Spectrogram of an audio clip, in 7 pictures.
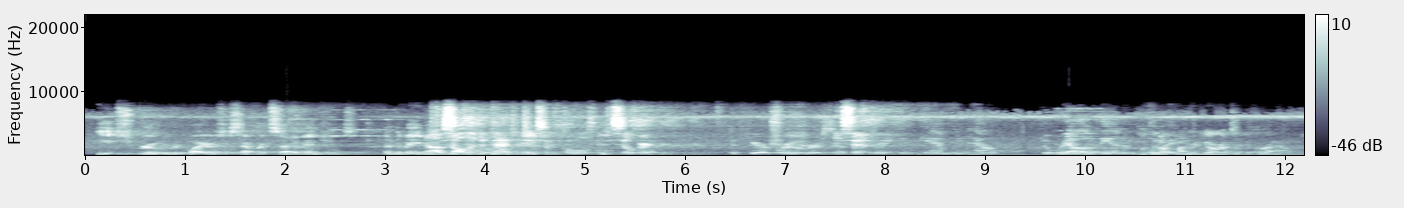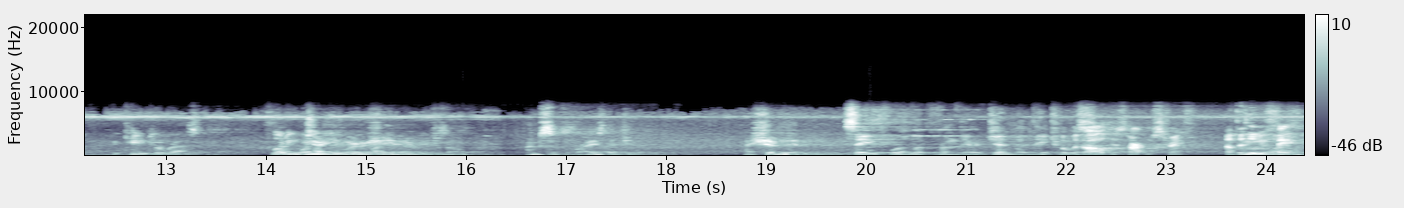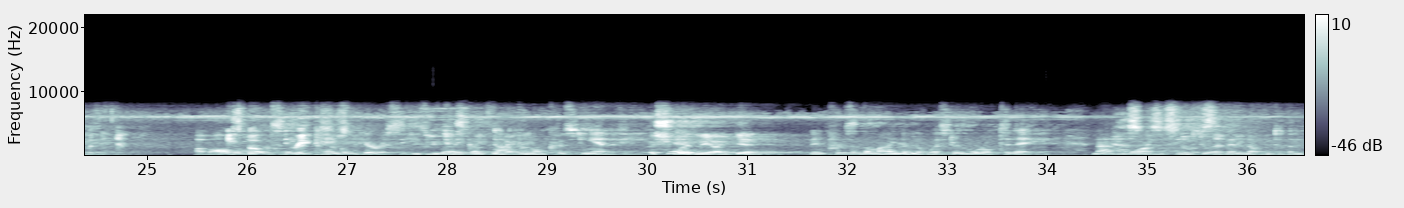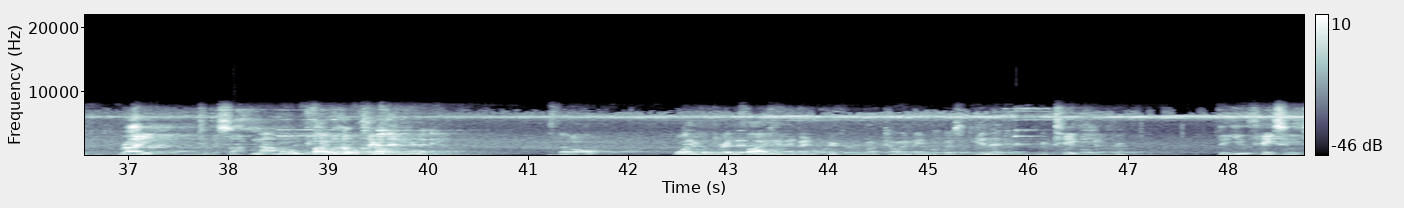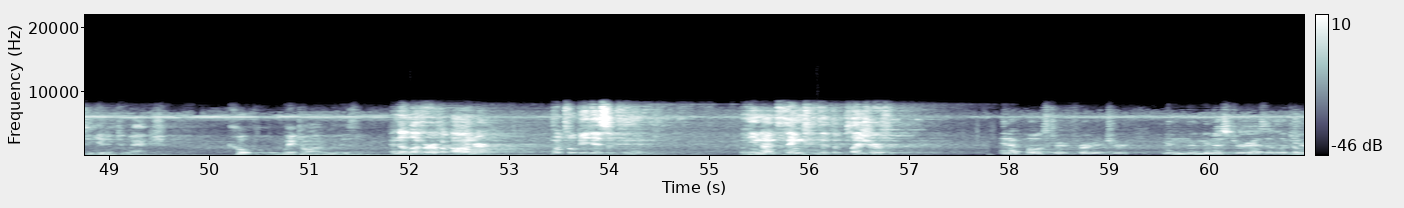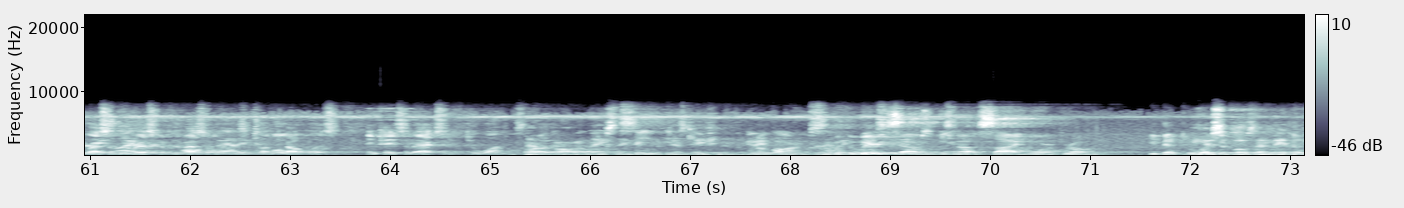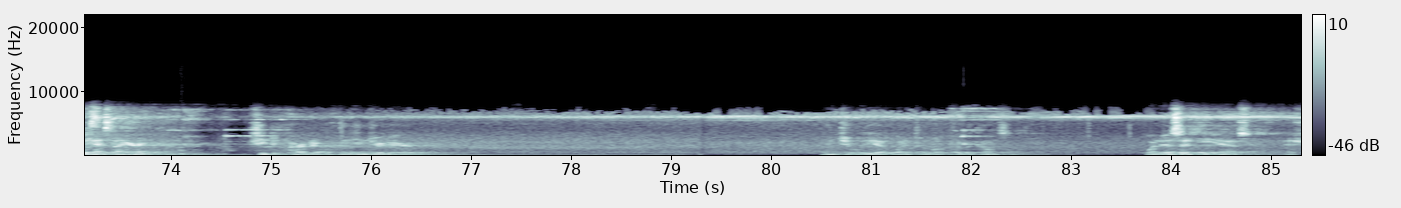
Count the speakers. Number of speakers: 10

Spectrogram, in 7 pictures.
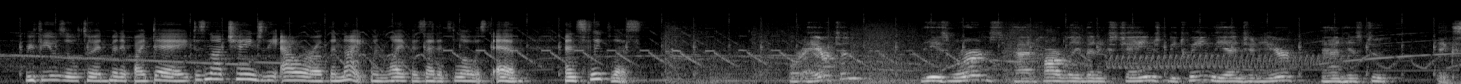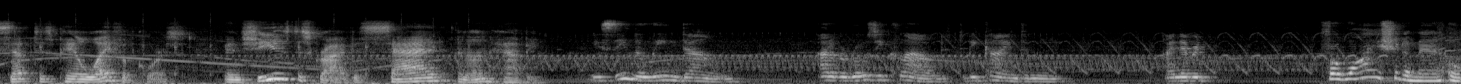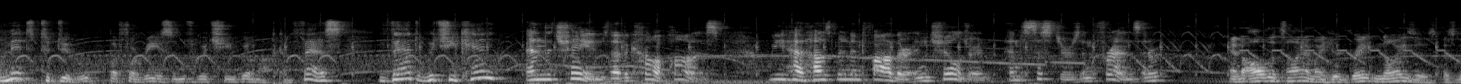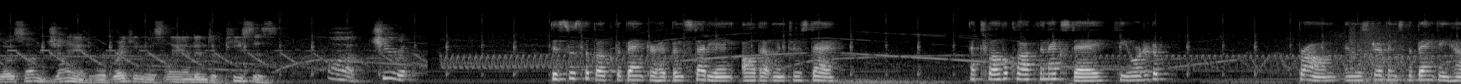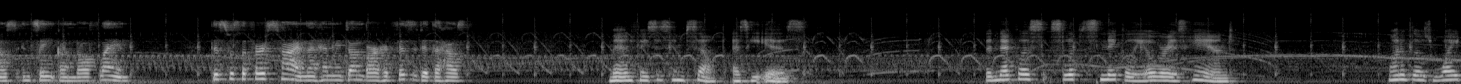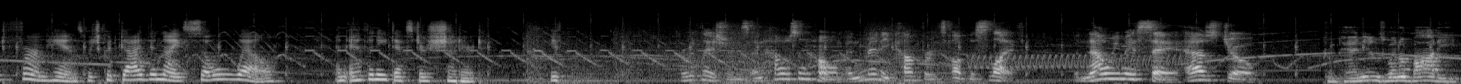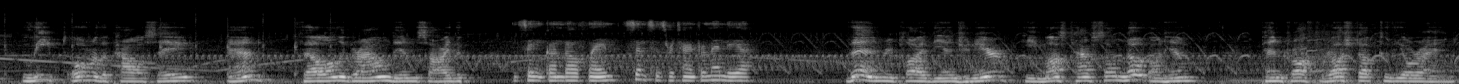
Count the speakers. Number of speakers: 8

